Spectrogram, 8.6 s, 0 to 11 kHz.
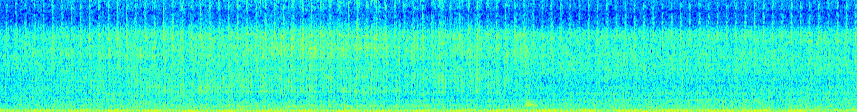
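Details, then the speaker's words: LeeBoy 1000 paver diesel after fuel-system repair for starting then shutting down: steady, even rumble at constant speed, no knocks or stumbles. Readings were about 2000 rpm, water temperature 80, battery 13 V, oil pressure good, no codes. Normal idle. "speed it up there charge test everything out look okay okay everything looks good"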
